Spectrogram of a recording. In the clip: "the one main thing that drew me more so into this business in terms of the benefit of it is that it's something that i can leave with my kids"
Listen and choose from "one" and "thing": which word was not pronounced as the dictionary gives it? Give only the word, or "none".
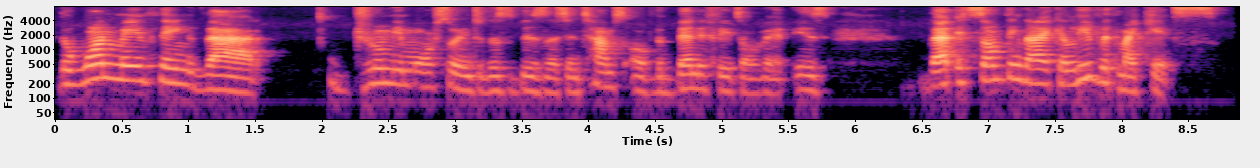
none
